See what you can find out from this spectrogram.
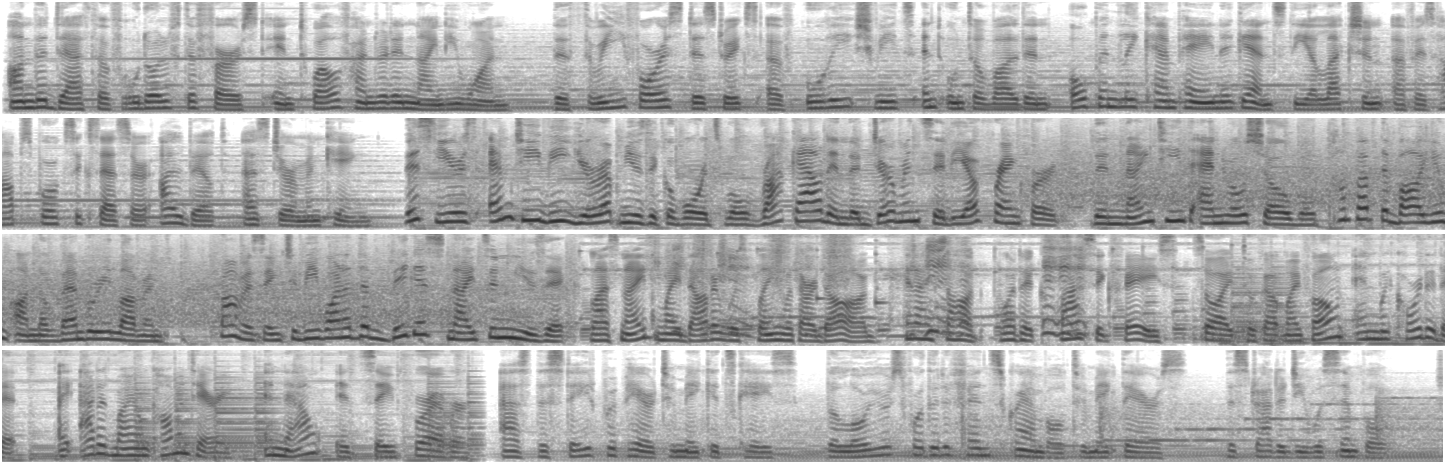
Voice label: Narration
